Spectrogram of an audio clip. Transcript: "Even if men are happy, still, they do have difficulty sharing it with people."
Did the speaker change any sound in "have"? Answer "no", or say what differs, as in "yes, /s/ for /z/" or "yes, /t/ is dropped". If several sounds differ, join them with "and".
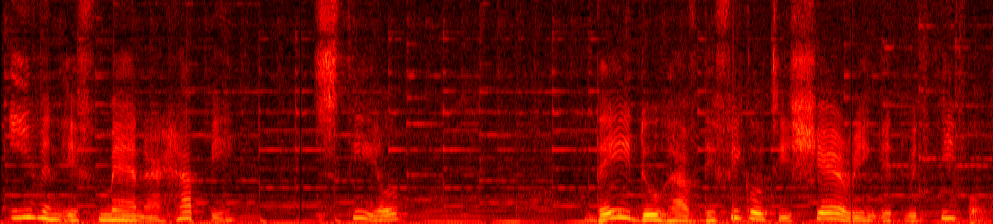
no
